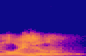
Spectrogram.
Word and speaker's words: Euler: Like Euler, but the actual pronunciation is Euler. Euler. Yeah. So people do call it. I mean, Euler is the right name.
